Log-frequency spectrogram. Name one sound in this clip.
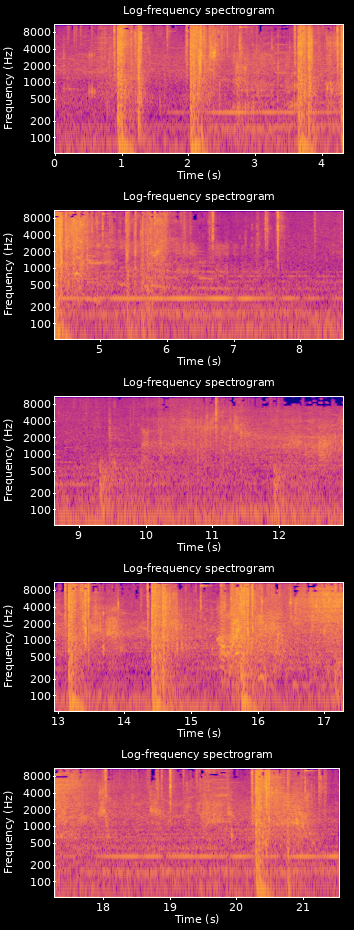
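Gunshots ring out sharply, a few at a time.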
